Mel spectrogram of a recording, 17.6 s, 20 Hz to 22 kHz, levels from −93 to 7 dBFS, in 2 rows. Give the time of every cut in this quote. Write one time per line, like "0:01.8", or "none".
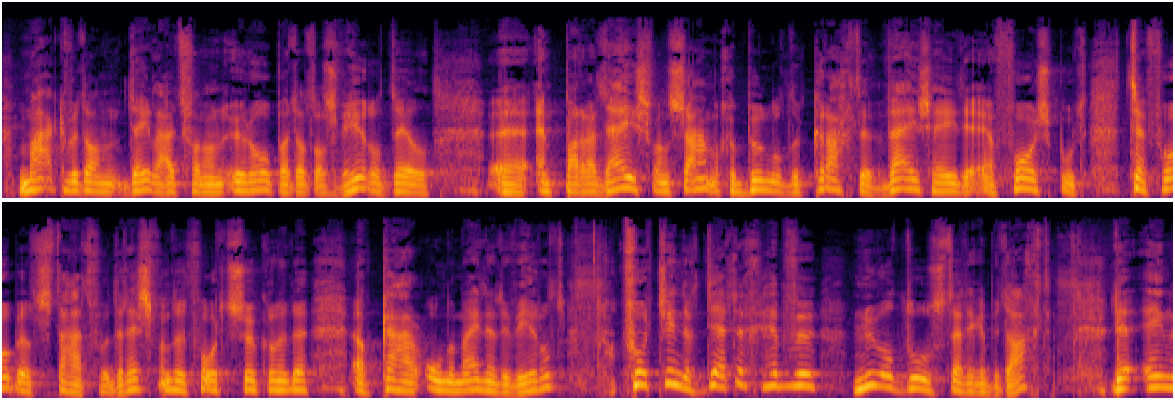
0:13.4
